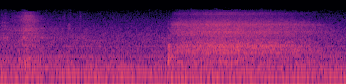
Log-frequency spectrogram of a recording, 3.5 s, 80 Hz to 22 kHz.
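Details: Patient who is not breathing deeply enough, taught to use an inspiratory muscle trainer, breathing in at a setting raised above about 20 that should be much harder: a hard, hissing, effortful inhalation against resistance.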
